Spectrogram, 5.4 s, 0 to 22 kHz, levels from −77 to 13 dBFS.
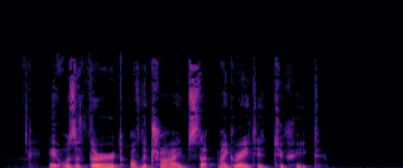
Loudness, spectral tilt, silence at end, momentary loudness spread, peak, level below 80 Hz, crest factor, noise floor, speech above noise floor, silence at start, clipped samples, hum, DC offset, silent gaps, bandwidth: -26 LUFS; -5 dB/octave; 1.1 s; 22 LU; -8 dBFS; -58 dBFS; 20 dB; -68 dBFS; 43 dB; 0.4 s; under 0.1%; none; under 0.1%; none; 15.5 kHz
